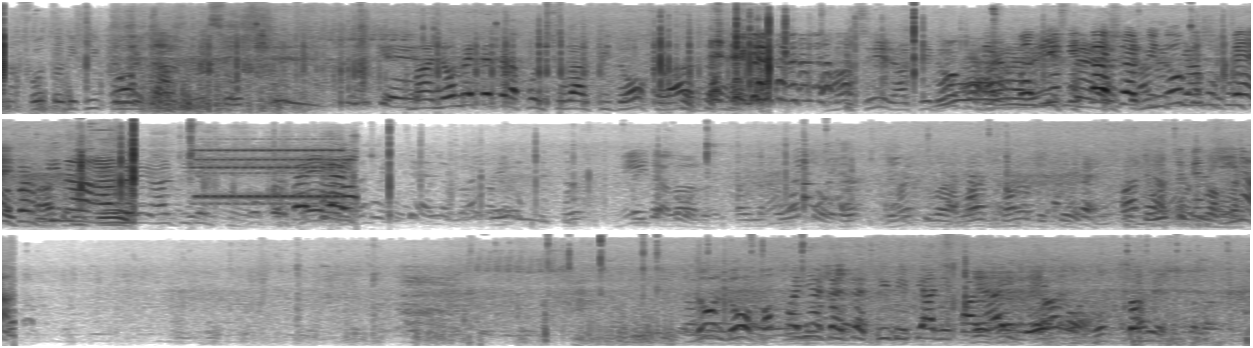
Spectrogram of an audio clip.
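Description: Several men and women chat casually outdoors.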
